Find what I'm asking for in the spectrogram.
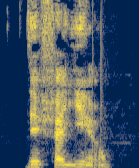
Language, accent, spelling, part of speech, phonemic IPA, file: French, Canada, défaillirons, verb, /de.fa.ji.ʁɔ̃/, LL-Q150 (fra)-défaillirons.wav
- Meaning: first-person plural simple future of défaillir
